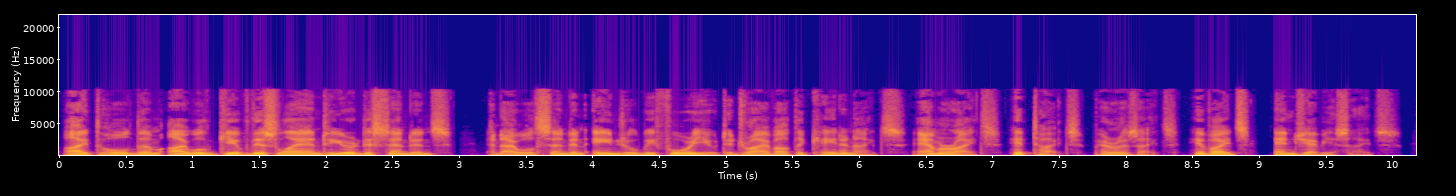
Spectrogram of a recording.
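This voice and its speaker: A man's voice: fairly low pitch, normal speed, few pauses, no room sound, studio quality, lightly acted. A man voicing a grave, stern God with solemn authority in a scripture reading. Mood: stern warning. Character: stern God speaking to Moses, commanding and grave.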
